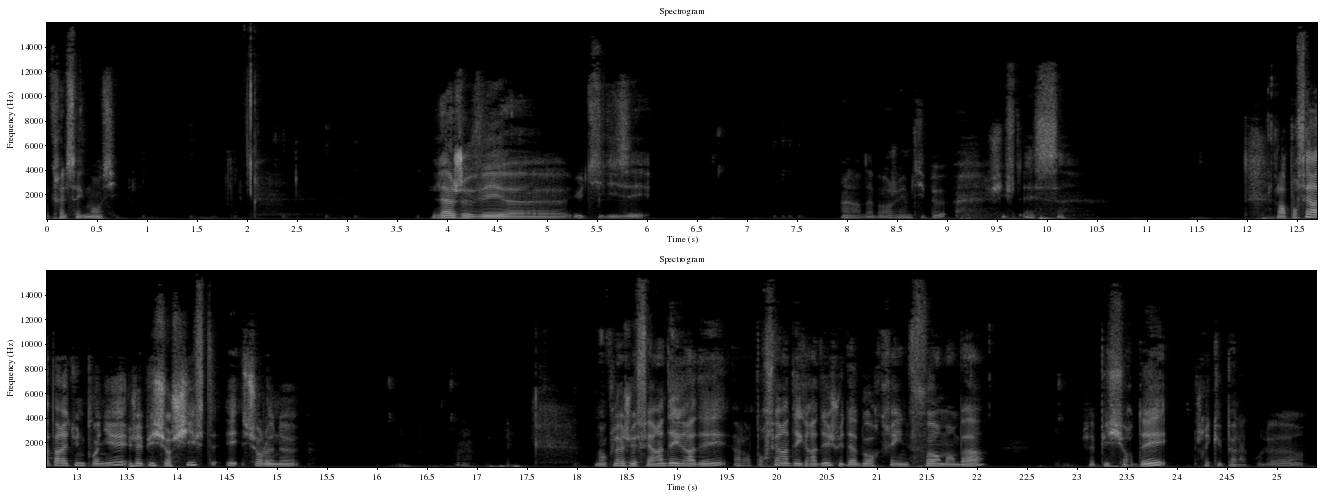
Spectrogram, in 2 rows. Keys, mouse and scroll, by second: 0.3 middle click, 1.4 middle click, 2.3 middle click, 3.1 middle click, 4.3 middle click, 6.6 click, 7.2 middle click, 7.2 scroll up 4, 7.4 middle click, 9.9 shift+s, 11.5 shift+click, 12.3 ctrl+z, 14.8-16.1 shift+drag, 16.6 click, 16.9 F1, 18.0 middle click, 19.7 click, 20.0 middle click, 21.0-22.8 drag, 23.4 d, 24.1 click.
